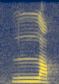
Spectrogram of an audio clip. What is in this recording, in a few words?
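"lap6", Cantonese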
